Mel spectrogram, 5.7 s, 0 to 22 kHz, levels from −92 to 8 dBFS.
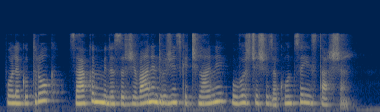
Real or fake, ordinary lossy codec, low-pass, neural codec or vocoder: fake; none; 7.2 kHz; codec, 16 kHz, 0.9 kbps, LongCat-Audio-Codec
